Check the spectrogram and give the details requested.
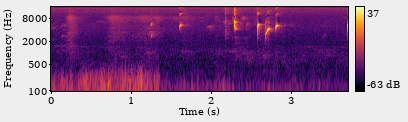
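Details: Wild European goldfinch singing continuously in 'batbatat' style: after a low rumbling opening, sharp high chirps appear one by one, then a quick cluster of two or three descending notes near the end, with a steady low hum throughout.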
